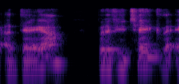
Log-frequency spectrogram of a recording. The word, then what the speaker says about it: Adaya: So I inverted the Y and the A, and then we just intentionally say you will pronounce this Adaya.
